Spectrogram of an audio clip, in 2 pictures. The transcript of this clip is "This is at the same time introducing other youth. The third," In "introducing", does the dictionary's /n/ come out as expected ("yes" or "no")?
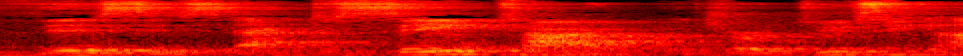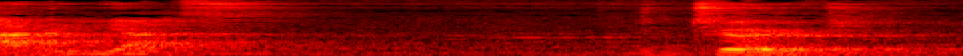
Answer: no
